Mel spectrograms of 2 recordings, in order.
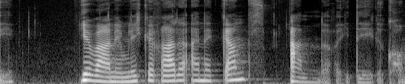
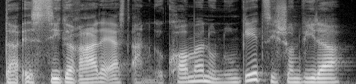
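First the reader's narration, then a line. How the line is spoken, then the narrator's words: Murmured. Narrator (German): murmelte er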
